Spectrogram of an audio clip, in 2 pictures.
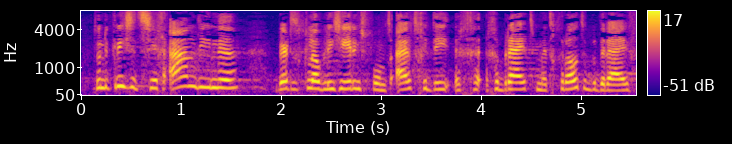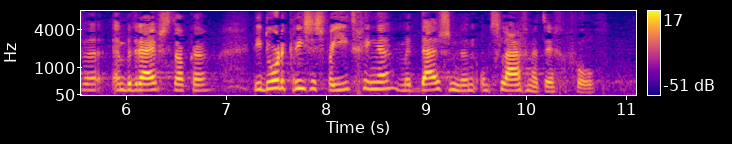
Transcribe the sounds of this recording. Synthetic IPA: tundəkrizɪsːɪχaːndində | ʋɛɹtətχlowbalizɪːɾɪŋsfɔnsœɥtχχəbrɛjtmɛtχrowtəbədrɛjvənɛnbədrɛjfstɑkədidʊːɹdəkrizɪsfajitχɪŋəmɛt̚dœɥzəndənɔ̰ntslaːχənətɛχəv̥ɔ̰lˠχ

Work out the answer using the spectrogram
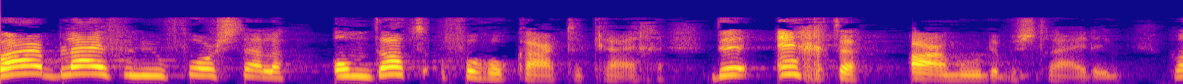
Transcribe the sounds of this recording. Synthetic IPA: aːɹblɛjvənywv̥ʊːɹstɛlən | ɔmdɑtfʊːrɛlˠkaːɹtəkrɛ̰jχəndəɛχtə | ɑɹmudəbəstrɛ̰jdɪŋ

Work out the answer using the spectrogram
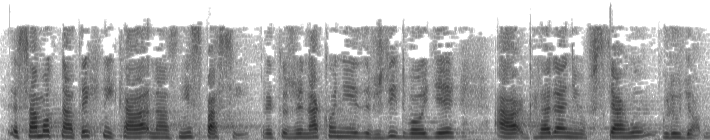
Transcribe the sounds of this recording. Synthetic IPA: samɔt̪naːt̪ɛxnikanaːzɲɛspasiːpɾɛt̪ɔʒɛnakɔɲɪɛd͡zvʒd̪id̪ʋɔjɟɛ | ʔaɡɦʎad̪aɲɪufscaɦuɡʎuɟɔm

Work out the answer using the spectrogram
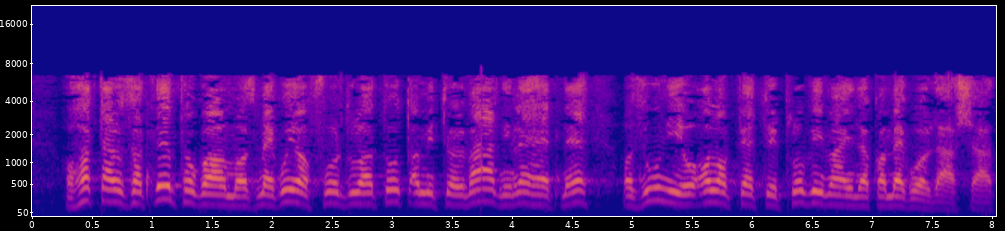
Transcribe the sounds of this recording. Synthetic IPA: ɒɦɒt̪aːɾo̞zɒt̪nɛɱfo̞ɡɒlmɒzmɛɡo̞jɒɱfo̞rd̪ulɒt̪o̞t̪ɒmit̪øːlvaːrnilɛɦɛt̪nɛ | ɒzuːnijoːɒlɒpʋɛt̪øːpro̞bleːmaːjinɒkɒmɛɡo̞ld̪a̰ːʃa̰ːt̪

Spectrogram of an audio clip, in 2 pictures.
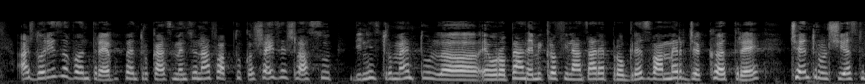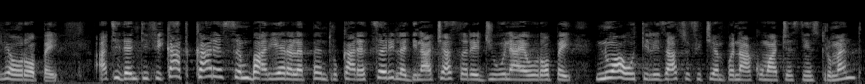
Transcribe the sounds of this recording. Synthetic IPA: a̰ʃd̪o̞ɾisəvəɨnt̪ɾe̞bpe̞nt̪ɾukəat̪sʲment̪sio̞nat̪fap̚t̪ulkəʃajze̞t͡ʃʲlasut̪əd̪ininst̪ɾume̞nt̪ule̞uɾo̞peand̪e̞mikɾo̞finant̪saɾe̞pɾo̞ɡɾe̞s̬vame̞rd͡ʒe̞kət̪ɾe̞ | t͡ʃe̞nt̪ɾulʃie̞st̪ule̞uɾo̞pe̞j | a̰t̪sʲid̪e̞nt̪ifikat̪kaɾe̞sɨnt̪̚baɾie̞ɾe̞le̞pe̞nt̪ɾukaɾe̞t̪səɾile̞d̪inat͡ʃast̪əɾe̞d͡ʒiuneae̞uɾo̞pe̞j | nuawut̪ilizat̪sufit͡ʃient̪̚pɨnəakumat͡ʃe̞st̪inst̪ɾume̞nt̪

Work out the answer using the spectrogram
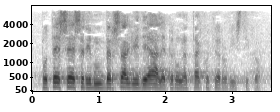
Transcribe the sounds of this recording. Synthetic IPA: pot̪ɛsːeɛsːeɾeumbersaʎːoid̪eaːlepeɾunat̪ːakːot̪erːoɾist̪iko̰

